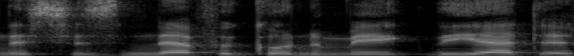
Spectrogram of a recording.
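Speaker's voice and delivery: plain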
